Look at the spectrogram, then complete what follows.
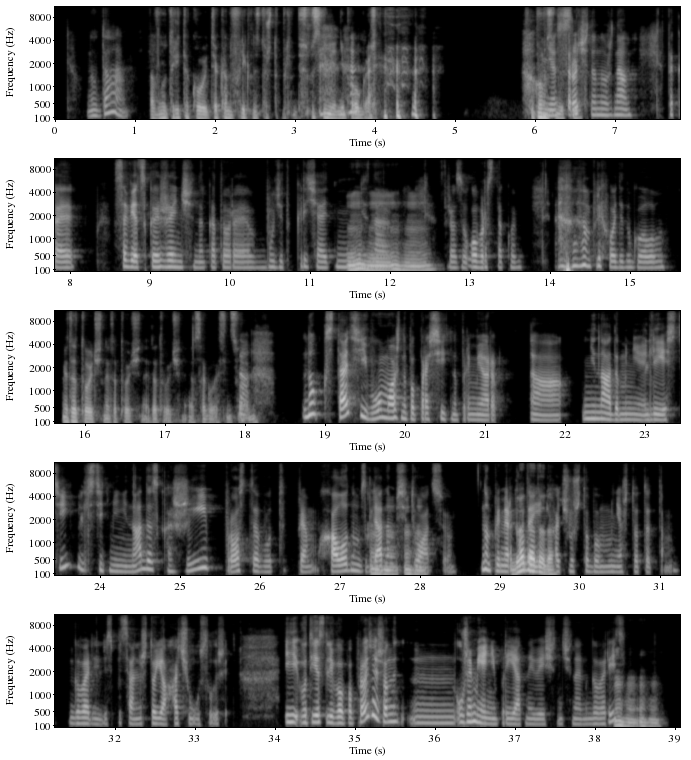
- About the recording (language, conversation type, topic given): Russian, unstructured, Почему многие люди боятся обращаться к психологам?
- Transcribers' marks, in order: chuckle; laugh; gasp; tapping; chuckle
